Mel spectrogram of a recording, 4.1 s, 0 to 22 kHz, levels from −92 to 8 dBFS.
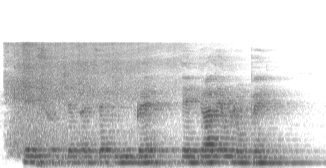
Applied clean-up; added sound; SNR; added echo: none; Fire; 12 dB; reverberation time 0.9 s.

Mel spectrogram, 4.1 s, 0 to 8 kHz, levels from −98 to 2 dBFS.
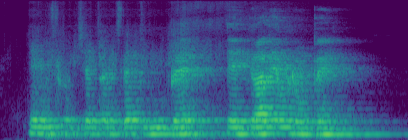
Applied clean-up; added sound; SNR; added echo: neural separator model SepFormer DNS4.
